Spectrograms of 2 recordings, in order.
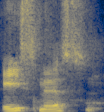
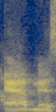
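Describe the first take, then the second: First: An s sound comes before the m. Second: A b sound comes before the m. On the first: The speaker calls it right. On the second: The speaker calls it wrong.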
